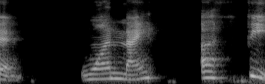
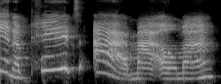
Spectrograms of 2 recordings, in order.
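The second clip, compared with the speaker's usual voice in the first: scoffing granny; 4 dB louder than usual. Acted. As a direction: scoff it off, the old lady's way. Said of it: "and said".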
